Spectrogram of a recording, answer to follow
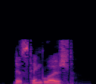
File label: "distinguished", English; adjectives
